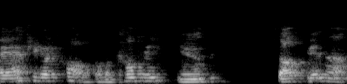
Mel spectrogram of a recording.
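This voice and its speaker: A man's somewhat breathy voice at a moderate pace. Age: 80s+. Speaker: industrial developer speaking at public meeting. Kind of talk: public comment at municipal meeting. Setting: commission meeting room. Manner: halting.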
